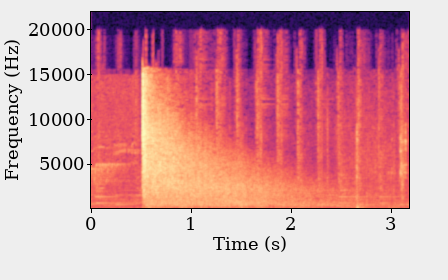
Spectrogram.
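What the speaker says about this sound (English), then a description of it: "Gunshots cracked through the forest." A single loud gunshot cracks through a forest during a wild boar hunt, its sharp report followed by a long rolling echo that decays slowly, with a fainter metallic click near the end.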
